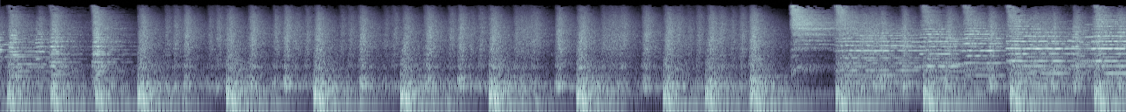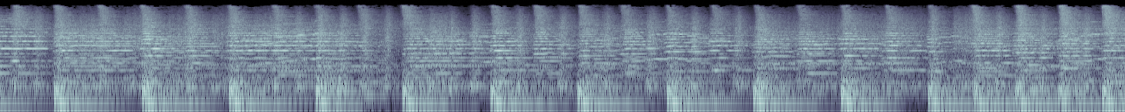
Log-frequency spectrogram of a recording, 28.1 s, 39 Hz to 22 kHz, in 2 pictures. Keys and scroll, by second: 8.3-9.2 typing.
